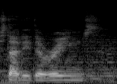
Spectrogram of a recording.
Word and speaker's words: Stade de Reims: But Stade de Reims, that's how you say it.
